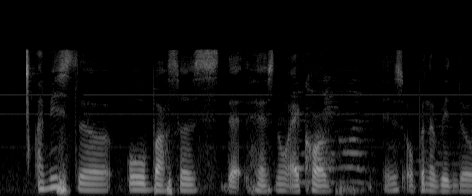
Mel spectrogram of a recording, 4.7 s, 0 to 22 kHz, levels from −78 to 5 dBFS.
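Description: Computer activity noise runs through the whole clip, a faint buzz pulsing at around a kilohertz and sitting roughly 30 dB below the speech. It comes from the computer rather than the microphone: as the processor, graphics card or mouse change their current draw, the ground shared with the audio circuit shifts, and those fluctuations leak into the recording. The whine keeps its own rhythm, unaffected by pauses or loudness in the speech.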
